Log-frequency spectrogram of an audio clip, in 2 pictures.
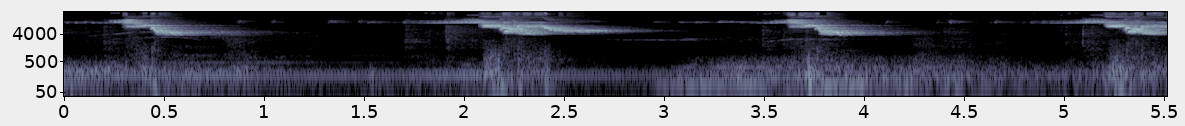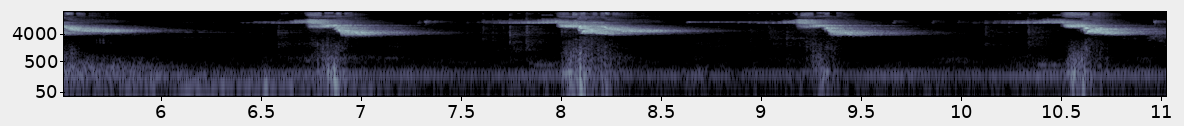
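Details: Song of a tiziu, the blue-black grassquit, played for training: eight sharp, descending buzzy notes at very high pitch, spaced about every one and a half seconds, with a faint low electrical hum beneath.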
